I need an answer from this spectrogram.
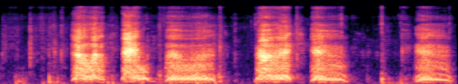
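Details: Gaddi dog puppies, also called Bhotia or Himalayan sheepdog, being aggressive: rough harmonic growl-barks in short bursts of about half a second, with gaps between, and a few faint softer sounds.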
